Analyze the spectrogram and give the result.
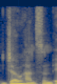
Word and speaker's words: Johansson: And I think you pronounce it Johansson, if she's to be believed. But that's not a criticism of you, because I think she's wrong.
